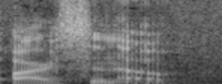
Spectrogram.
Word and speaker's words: Arceneaux: Um, and it's Arceneaux, Michael Ar- Yes, Michael Arceneaux. – Okay, thank you. I've, I've, I thought that's what it was, but I didn't want to pronounce it incorrectly.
